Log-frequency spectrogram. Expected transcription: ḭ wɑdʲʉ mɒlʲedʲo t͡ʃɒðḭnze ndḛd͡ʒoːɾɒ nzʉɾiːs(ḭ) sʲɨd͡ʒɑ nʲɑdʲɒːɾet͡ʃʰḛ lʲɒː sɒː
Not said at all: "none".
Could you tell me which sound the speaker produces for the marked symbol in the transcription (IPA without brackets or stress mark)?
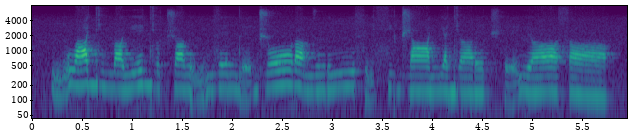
ḭ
